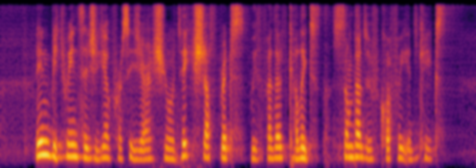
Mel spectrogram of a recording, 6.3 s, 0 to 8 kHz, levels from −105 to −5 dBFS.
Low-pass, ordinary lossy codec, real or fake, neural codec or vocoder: 7.2 kHz; none; fake; codec, 16 kHz in and 24 kHz out, 0.4 kbps, LongCat-Audio-Codec, four codebook decoder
